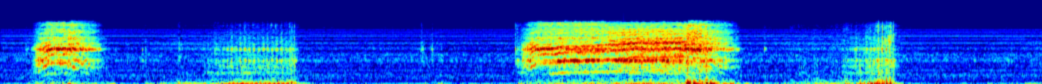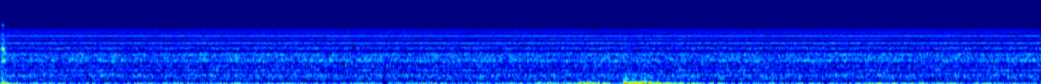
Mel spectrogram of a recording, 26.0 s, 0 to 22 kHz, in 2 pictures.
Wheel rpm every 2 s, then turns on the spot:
20, 10, 0, 80, 80, 10, 0, 0, 0, 0, 0, 0, 0.
2-4 8-12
